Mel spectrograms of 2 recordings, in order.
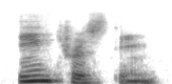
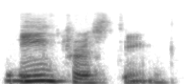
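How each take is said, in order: First: The middle e sound is silent. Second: The same.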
